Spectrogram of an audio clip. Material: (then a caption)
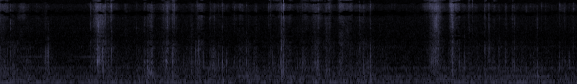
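Polyurethane foam. A hand-sized soft polyurethane foam unicorn squishy with a blue body, pink and purple mane and yellow horn, made of solid foam with a painted surface, is held in one hand and tapped and scratched with medium-length painted fingernails and fingertips. Quiet, dry crackly taps and scratching strokes come in irregular bursts, with brief bright clicks over a steady low background hum.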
